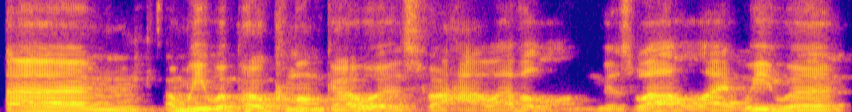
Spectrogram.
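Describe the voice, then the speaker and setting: Bright-voiced man in an echoey room. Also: fairly low pitch, steady tone, moderate pace. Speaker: podcast panelist. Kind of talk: casual chat. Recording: roomy, echoey sound.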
